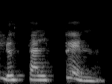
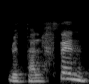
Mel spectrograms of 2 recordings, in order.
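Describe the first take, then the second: First: The consonant before the last syllable is a p. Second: The consonant before the last syllable is an f. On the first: The speaker calls it right. "suivant les règles de la grammaire hébraïque, se dit le talpen" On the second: The speaker calls it wrong. "Certains prononcent le talfen par assimilation, ce qui est une erreur"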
